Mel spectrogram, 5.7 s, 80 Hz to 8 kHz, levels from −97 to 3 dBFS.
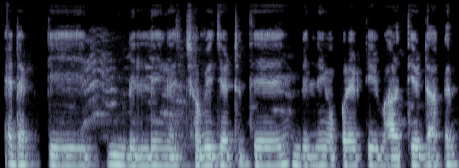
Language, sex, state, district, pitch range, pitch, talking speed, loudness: Bengali, male, West Bengal, Jalpaiguri, 115-120 Hz, 115 Hz, 125 wpm, -28 LUFS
